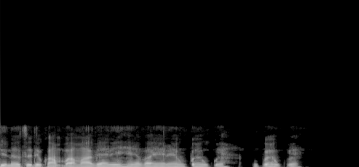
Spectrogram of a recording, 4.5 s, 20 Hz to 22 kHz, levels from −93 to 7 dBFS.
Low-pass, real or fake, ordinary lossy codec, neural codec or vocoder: 5.4 kHz; real; none; none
